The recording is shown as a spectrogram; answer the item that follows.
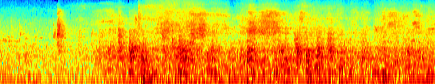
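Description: Moving escalator: a steady low rumble with irregular clatter and knocks. It starts quieter and grows louder about two seconds in.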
